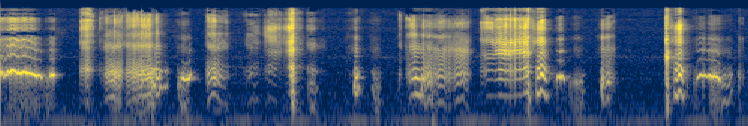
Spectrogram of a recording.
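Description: Repeated crying bursts with sobbing breaths in between, heard from an infant; an ordinary infant cry.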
